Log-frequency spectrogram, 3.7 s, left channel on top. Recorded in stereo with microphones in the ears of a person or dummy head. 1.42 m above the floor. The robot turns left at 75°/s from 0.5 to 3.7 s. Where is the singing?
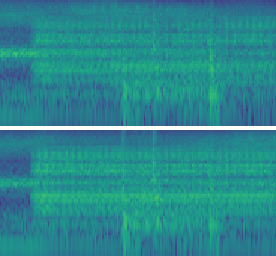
I don't hear singing.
